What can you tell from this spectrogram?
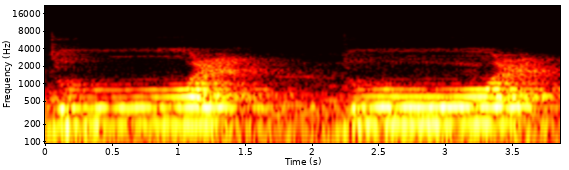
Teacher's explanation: Huruf ain alirkan. Ketika berhenti sukun dialirkan.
